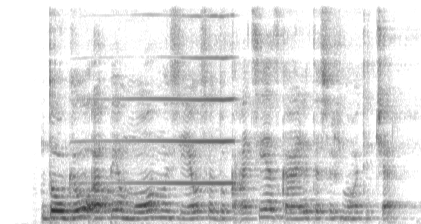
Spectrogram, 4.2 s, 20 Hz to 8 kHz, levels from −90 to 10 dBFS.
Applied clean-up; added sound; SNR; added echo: none; Bowed string instrument; 13 dB; reverberation time 0.4 s.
